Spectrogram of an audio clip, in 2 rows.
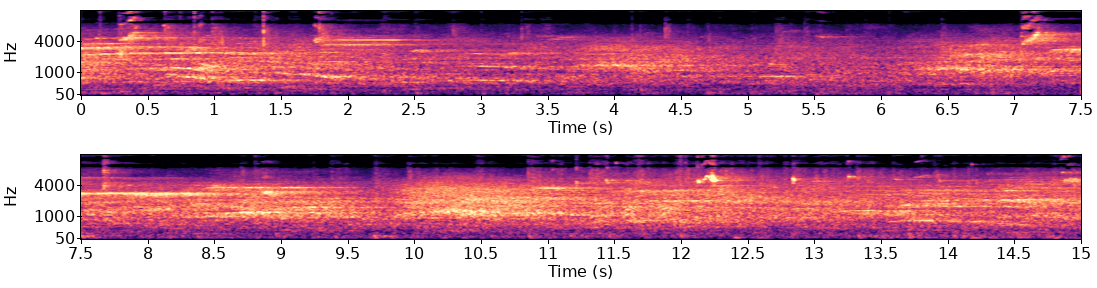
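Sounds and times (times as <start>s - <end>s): murmur of voices: 0.0s - 15.0s
shoe squeaks: 11.0s - 13.9s, 14.7s - 15.0s.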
